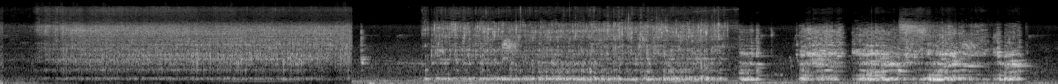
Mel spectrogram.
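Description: Water is poured into a pan of onions fried until reddish, setting off a loud, steady rushing sizzle that keeps going with brief breaks and surges toward the end.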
